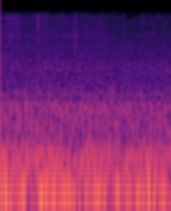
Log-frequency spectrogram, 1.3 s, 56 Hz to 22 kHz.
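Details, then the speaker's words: 1992 Dodge Ram van ambulance with 5.9L (360) V8, driving on the road: smooth, even low V8 rumble with rattling from the rear and no knocks or misses; runs really nicely. "I think that this this is the bigger engine so this is the 5.9 or in Mopar terms the 360. it runs really nicely"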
